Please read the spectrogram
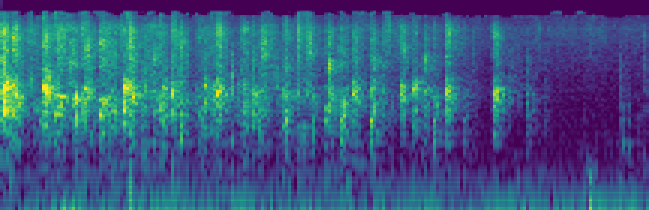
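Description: Audience applauding, a dense patter of claps that thins out and fades near the end.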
